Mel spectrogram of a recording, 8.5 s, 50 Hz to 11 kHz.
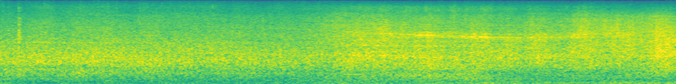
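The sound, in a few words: Japan Airlines Airbus A350 jet airliner at Heathrow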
